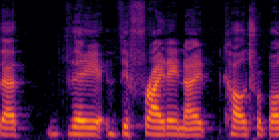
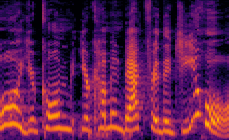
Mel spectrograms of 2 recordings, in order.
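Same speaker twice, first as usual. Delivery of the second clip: very high-pitched put-on Minnesota accent; 10 semitones higher than usual. Asked to say the homecoming name in a minnesota accent, minnesota accent. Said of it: "can you do that in the Minnesota accent?".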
